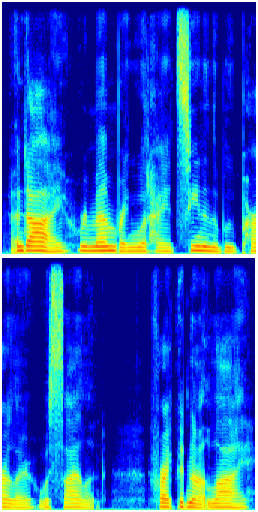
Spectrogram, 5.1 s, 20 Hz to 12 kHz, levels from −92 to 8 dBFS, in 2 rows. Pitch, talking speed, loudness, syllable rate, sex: 185 Hz, 200 wpm, -18 LUFS, 5.3 syllables/s, female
